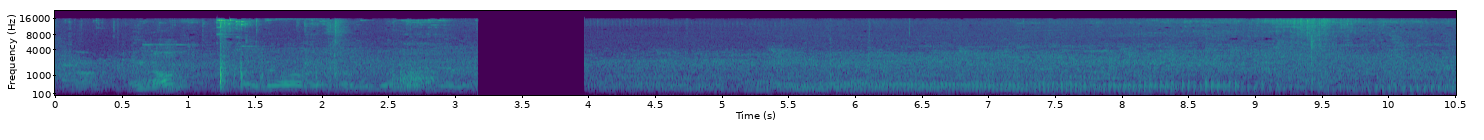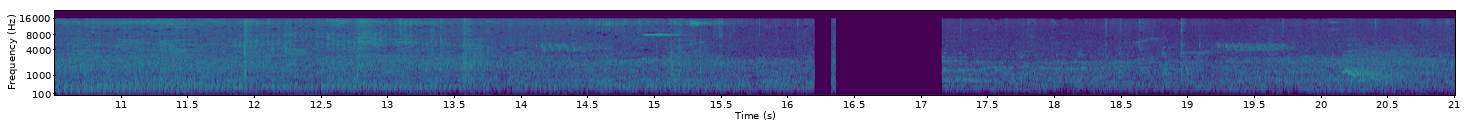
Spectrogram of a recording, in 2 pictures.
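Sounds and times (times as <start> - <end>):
street traffic: 0.0 - 3.2, 4.0 - 16.3, 17.2 - 21.0.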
